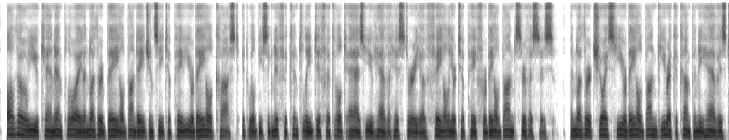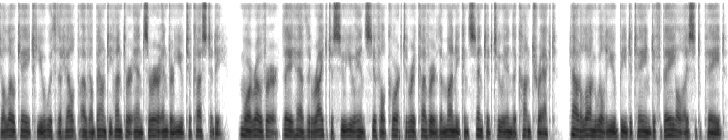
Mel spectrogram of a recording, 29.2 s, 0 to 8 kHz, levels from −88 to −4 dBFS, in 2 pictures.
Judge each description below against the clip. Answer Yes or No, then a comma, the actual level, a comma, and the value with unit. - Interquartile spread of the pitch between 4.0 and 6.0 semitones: No, narrow, 2.5 semitones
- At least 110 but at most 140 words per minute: No, average, 175 wpm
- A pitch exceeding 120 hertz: No, low, 100 Hz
